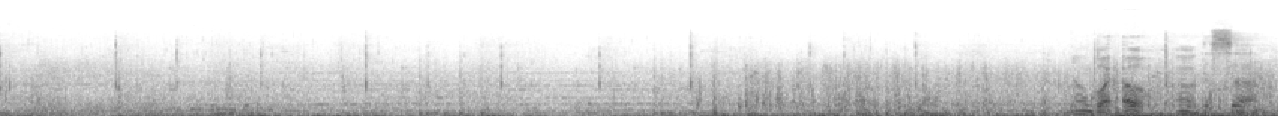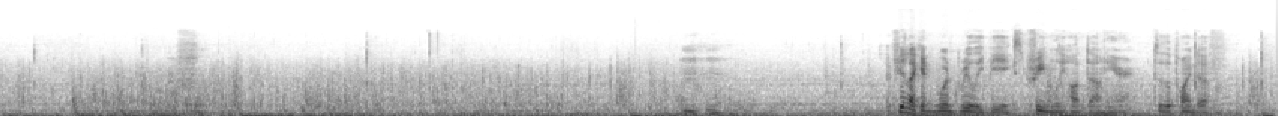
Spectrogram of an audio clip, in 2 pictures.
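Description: Fire roars with a low, steady rumble.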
